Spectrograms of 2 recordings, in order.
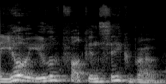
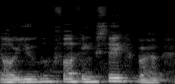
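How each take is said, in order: First: It is said with lively, high energy. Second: It is said flatly, with low energy.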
